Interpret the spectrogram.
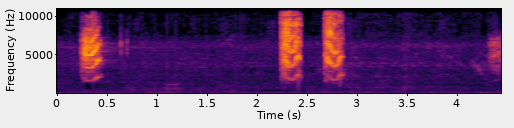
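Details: Calling female yellow-bellied seedeater, used to encourage males to sing; one sharp high chirp, then after a pause two quick chirps in succession, and a faint note at the end, over low hiss.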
